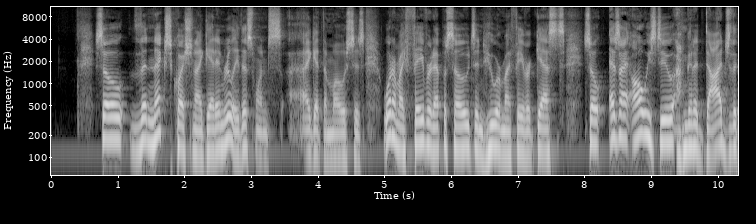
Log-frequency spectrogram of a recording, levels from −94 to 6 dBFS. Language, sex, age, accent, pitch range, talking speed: English, male, 40-59, American, 115-165 Hz, 210 wpm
